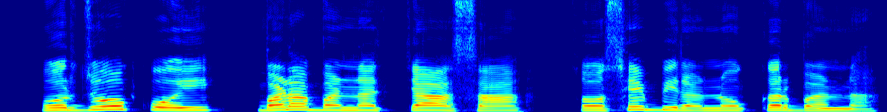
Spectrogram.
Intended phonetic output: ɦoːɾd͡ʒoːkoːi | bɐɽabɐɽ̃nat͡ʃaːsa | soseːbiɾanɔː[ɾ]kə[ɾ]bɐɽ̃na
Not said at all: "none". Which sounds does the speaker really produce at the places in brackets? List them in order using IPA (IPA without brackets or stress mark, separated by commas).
none, ɾ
